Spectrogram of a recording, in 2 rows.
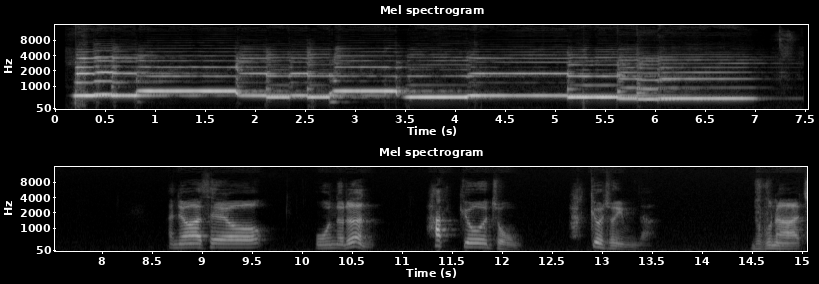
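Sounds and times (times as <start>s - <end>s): solo clarinet melody: 0.1s - 7.5s.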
